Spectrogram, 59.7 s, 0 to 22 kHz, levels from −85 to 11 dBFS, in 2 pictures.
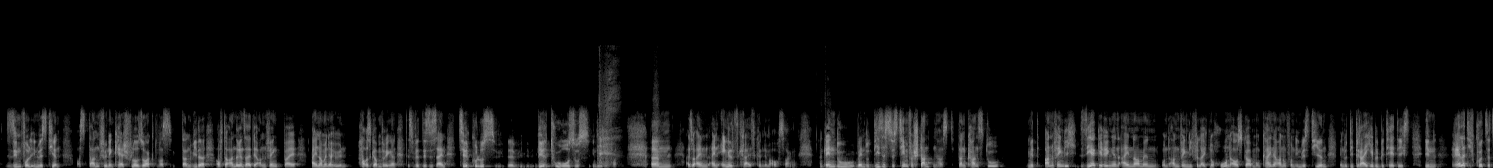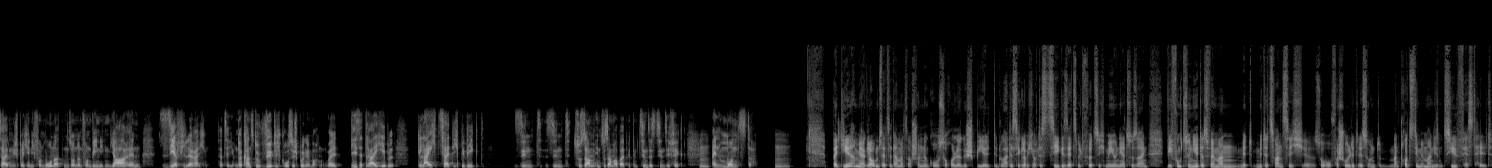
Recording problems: thin; somewhat; fading below 300 Hz

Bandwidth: 16 kHz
